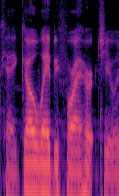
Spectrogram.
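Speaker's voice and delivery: crying, tearful outburst, words breaking through sobs. Retelling a comic scene where a character breaks down: imitating someone crying. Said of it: "Jess breaks down crying, like".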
